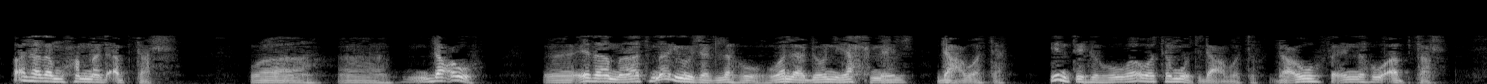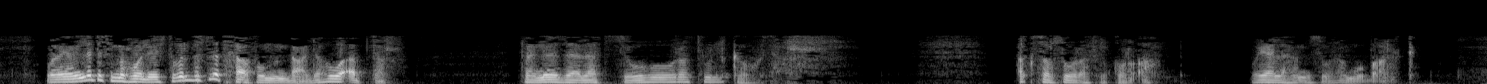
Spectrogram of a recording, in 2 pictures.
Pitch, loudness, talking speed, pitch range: 100 Hz, -19 LUFS, 85 wpm, 85-125 Hz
